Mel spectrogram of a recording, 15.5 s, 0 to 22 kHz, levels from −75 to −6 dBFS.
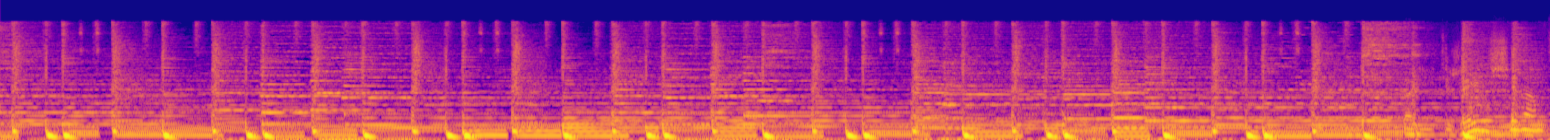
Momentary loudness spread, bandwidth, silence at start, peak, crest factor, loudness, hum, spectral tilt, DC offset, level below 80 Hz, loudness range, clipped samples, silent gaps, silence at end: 5 LU; 13 kHz; 0 s; 0 dBFS; 16 dB; -17 LUFS; none; -5 dB/octave; under 0.1%; -26 dBFS; 1 LU; under 0.1%; none; 0 s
